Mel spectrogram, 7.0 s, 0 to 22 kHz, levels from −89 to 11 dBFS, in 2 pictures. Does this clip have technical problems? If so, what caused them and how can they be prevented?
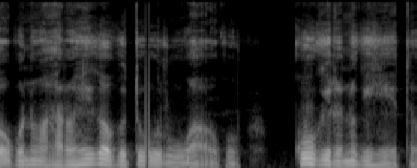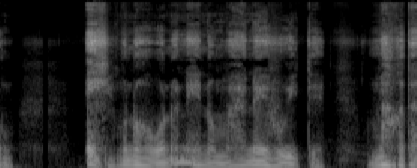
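Yes. Separately encoded pieces were joined without trimming each run's leading delay and final-frame padding, producing a gap at a join of encoded pieces: the speech drops to silence at 1.21–1.24 s (about 28 ms) and at 3.83–3.88 s (about 46 ms), just after "kukiro nokihetong", with smeared edges before resuming. Prevent it by encoding continuously or trimming encoder delay and padding before joining.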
